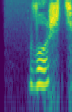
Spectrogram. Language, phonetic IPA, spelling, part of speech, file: Russian, [voʂtʲ], вождь, noun, Ru-вождь.ogg
- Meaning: 1. chief, chieftain (of a tribe) 2. leader (inspiring or commanding a movement) 3. captain (leading an army)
